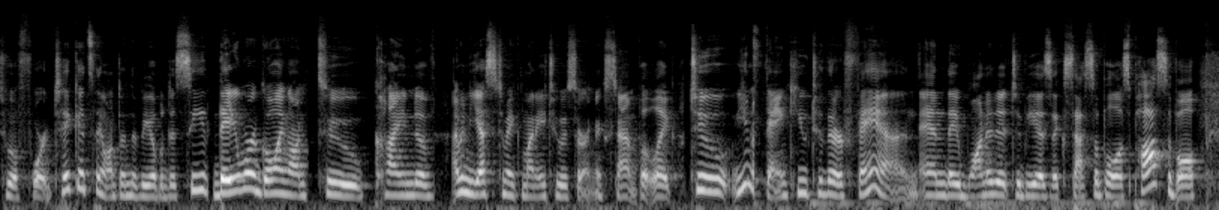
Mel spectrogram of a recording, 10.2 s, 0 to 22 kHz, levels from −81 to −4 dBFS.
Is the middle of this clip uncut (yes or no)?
no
